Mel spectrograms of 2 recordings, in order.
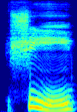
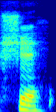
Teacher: the main difference really is actually tense versus lax and the position of the vowel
